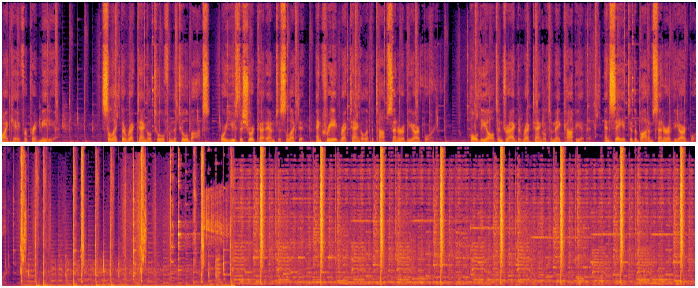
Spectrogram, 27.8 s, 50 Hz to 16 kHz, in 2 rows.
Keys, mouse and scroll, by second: 0.0 click, 1.8 Tab, 4.7 click, 6.2 click, 9.4-10.5 alt+drag, 13.5 click, 17.8 click, 18.7 Tab, 19.6 click, 22.7 BackSpace, 24.5 click.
